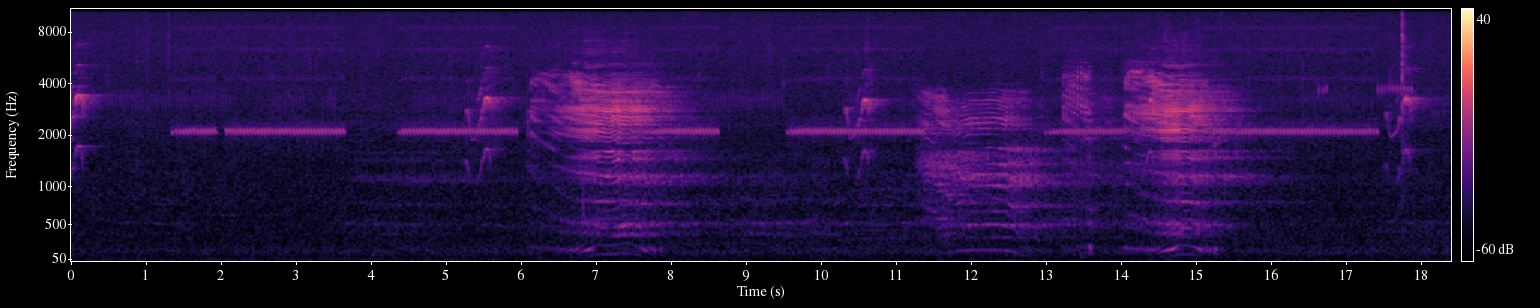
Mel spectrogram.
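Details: Red deer stag in rut, its hoarse, powerful bellow ringing through a forest at the start of autumn: two drawn-out roaring bouts with arching harmonics, set against a steady, high, intermittent whine and a quiet woodland background.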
